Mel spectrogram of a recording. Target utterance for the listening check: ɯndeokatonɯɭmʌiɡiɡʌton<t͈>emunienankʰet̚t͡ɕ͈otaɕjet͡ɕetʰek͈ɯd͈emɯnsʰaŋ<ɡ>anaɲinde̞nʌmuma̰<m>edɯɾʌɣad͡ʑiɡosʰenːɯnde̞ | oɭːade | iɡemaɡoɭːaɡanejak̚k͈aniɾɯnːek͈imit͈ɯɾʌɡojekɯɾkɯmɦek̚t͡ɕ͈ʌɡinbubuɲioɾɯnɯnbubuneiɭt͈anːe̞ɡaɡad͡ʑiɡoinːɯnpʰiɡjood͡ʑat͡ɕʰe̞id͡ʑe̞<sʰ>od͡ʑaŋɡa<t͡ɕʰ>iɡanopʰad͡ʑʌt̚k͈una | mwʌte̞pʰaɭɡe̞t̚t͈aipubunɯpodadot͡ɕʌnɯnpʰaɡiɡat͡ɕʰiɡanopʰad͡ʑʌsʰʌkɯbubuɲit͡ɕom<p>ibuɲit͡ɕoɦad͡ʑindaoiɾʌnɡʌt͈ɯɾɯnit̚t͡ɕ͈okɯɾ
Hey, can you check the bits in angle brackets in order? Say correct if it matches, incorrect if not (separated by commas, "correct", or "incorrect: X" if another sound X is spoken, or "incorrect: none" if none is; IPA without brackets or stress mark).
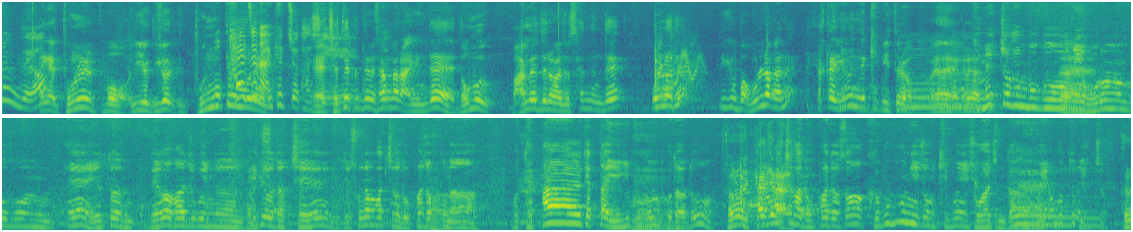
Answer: correct, correct, correct, correct, correct, incorrect: k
